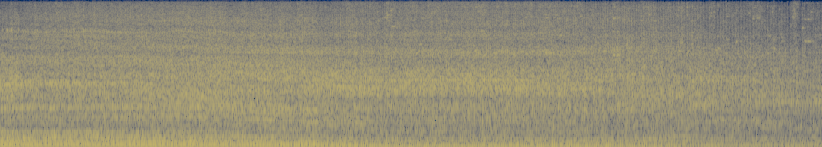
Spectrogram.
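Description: Farm tractor's diesel engine running steadily under load as it pulls a zero-till seed drill through rice stubble.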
